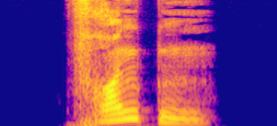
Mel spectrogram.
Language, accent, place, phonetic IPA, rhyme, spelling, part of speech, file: German, Germany, Berlin, [ˈfʁɔntn̩], -ɔntn̩, Fronten, noun, De-Fronten.ogg
- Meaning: plural of Front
